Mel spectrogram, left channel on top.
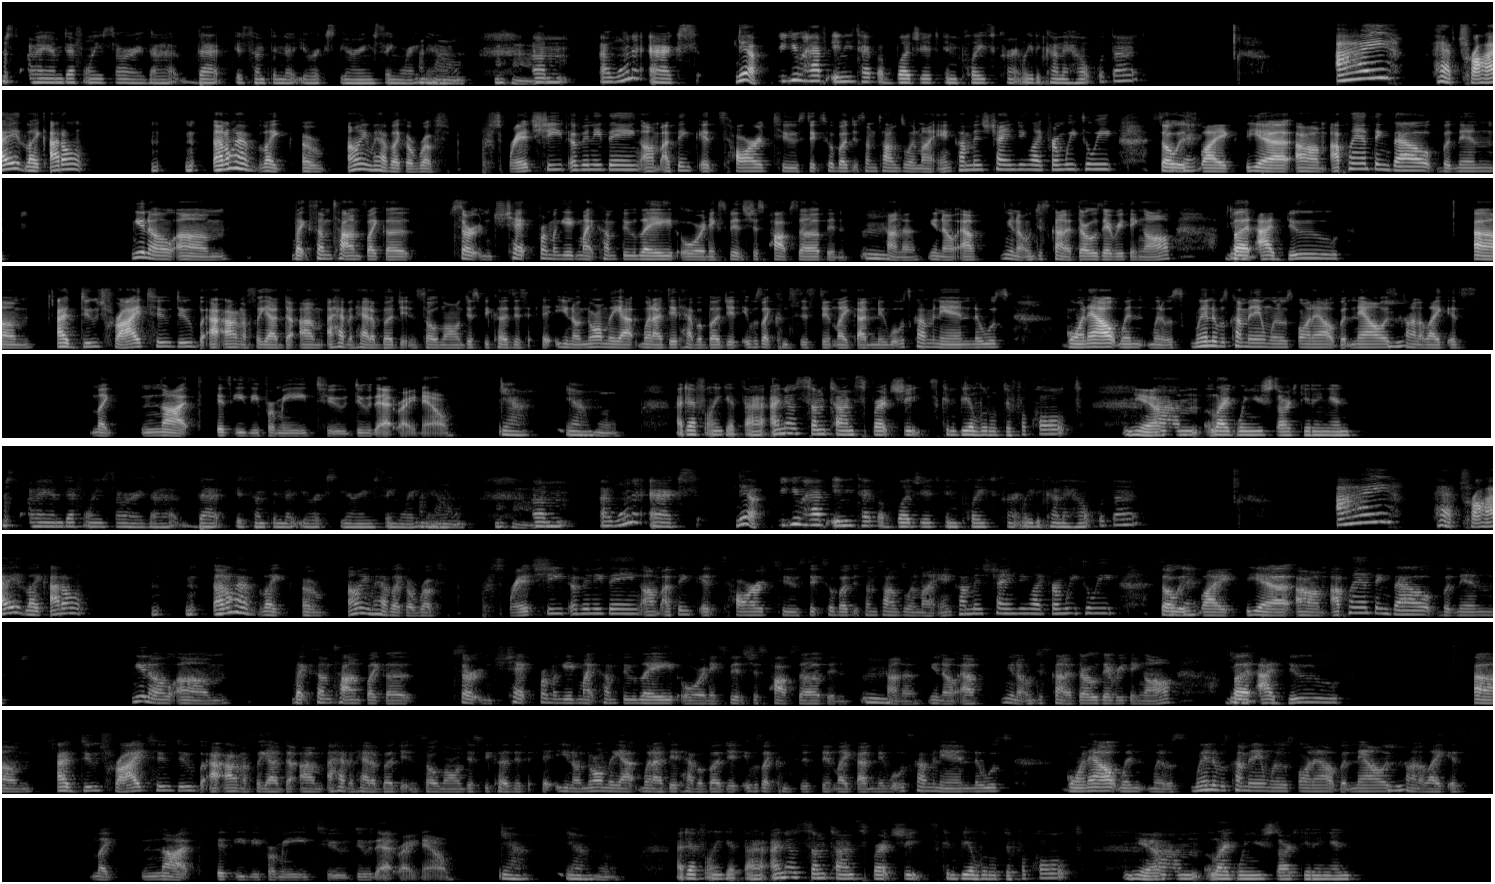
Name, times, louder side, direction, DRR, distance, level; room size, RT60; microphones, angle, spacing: voice 1, 0.0-5.7 6.0-7.0 7.8-11.4 26.7-26.9 38.4-38.7 42.1-42.3 58.6-58.8 64.6-64.9 65.3-65.6 66.0-70.3 70.6-73.2, left 3 dB, 55° left, 1.0 m, -33 dB
voice 2, 4.2-4.6 4.9-5.3 7.3-7.5 12.4-12.6 13.3-14.0 14.3-15.7 16.7-19.4 19.7-29.8 31.1-32.1 32.7-33.9 34.3-38.2 38.7-39.6 39.8-43.2 44.5-45.0 45.3-55.1 55.4-59.3 60.5-60.7 61.0-61.5 61.8-64.1 65.5-65.8 70.9-71.2, left 7 dB, 85° left, 0.5 m, -29 dB
8.0 x 4.0 x 6.5 m
head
